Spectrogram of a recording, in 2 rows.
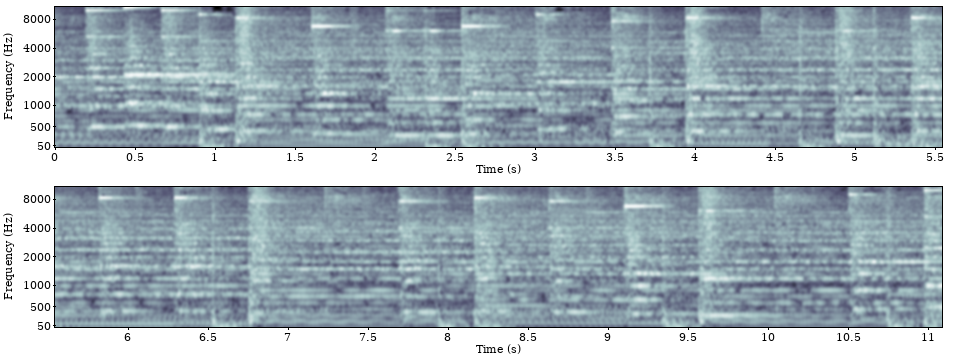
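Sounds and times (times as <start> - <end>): music with sustained chords: 0.0 - 11.0.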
